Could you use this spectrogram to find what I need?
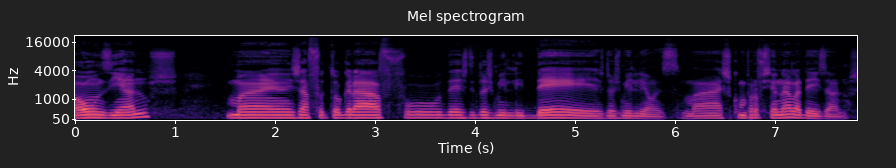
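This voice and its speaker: With a normal speaking voice, a man talks at a medium pitch and a fairly slow pace, keeping his intonation fairly even. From Angola, Lubango and Luanda. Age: 30s. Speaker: tour guide and photographer. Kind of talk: interview. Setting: hotel.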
